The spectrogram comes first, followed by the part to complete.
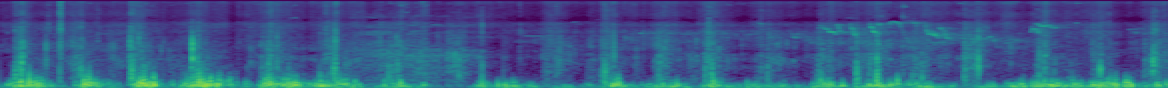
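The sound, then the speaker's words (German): Quick, steady footsteps of someone running in shoes downhill through the forest toward the Johann Waller Hütte, over partly very stony ground, each stride a soft thud with crunching and scuffing, continuing without pause throughout and with no speech. “Nun habe ich wieder Schuhe an und es geht schneller bergab durch den Wald zur Johann Waller Hütte.”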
